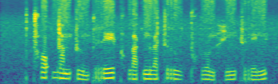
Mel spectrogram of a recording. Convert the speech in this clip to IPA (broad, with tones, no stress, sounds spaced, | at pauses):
tʰ ɔ˦˥ ʔ d a˧ m t ɯː˩˦ m p r eː˥˩ kʰ w a˦˥ k̚ n ɯ˦˥ a̯ t r uː˨˩ t̚ kʰ l o˨˩ n h i˧ n t r e˦˥ n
